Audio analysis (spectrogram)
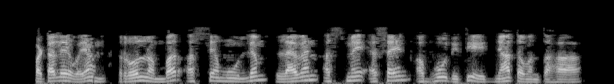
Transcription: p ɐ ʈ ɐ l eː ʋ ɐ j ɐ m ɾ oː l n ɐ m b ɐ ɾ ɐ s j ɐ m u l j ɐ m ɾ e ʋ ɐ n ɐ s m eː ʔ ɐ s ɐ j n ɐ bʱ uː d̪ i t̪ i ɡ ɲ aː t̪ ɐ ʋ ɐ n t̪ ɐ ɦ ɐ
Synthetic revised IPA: p ɐ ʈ ɐ l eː ʋ ɐ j ɐ m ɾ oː l n ɐ m b ɐ ɾ ɐ s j ɐ m uː l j ɐ m l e ʋ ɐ n ɐ s m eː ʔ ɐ s ɐ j n ɐ bʱ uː d̪ i t̪ i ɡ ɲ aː t̪ ɐ ʋ ɐ n t̪ ɐ ɦ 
